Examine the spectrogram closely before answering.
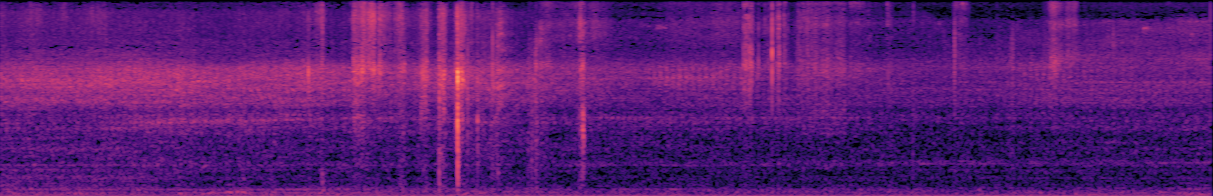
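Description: Car engine idling steadily, a low even hum, with a few light clicks and one sharp click a little before the middle.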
